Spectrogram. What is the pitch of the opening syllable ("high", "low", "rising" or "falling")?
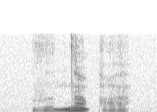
low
